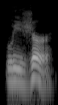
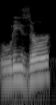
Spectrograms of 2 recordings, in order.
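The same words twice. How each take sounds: First: The middle consonant is a zh sound. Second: The middle consonant is not a zh sound. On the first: The speaker calls it right. "it's leisure. That's the zh sound" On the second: The speaker calls it wrong. "or leisure"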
